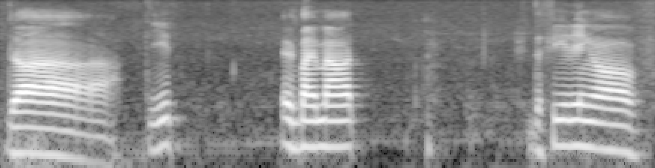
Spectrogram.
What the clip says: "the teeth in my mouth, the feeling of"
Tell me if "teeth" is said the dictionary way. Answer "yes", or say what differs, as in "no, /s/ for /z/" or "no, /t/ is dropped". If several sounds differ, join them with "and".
no, /t/ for /θ/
